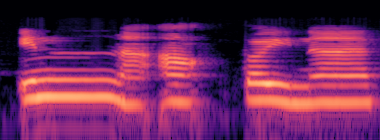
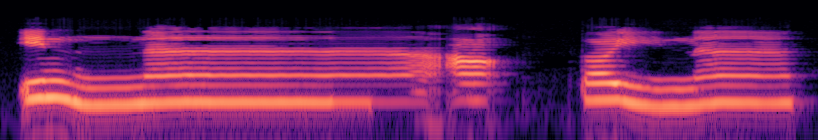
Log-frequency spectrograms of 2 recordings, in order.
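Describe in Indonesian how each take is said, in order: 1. Vokalnya dibaca pendek, tidak dipanjangkan. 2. Vokalnya dibaca panjang, dua harakat. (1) "Jangan langsung" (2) "dipanjangkan. Misal panjangnya dua harkat"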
